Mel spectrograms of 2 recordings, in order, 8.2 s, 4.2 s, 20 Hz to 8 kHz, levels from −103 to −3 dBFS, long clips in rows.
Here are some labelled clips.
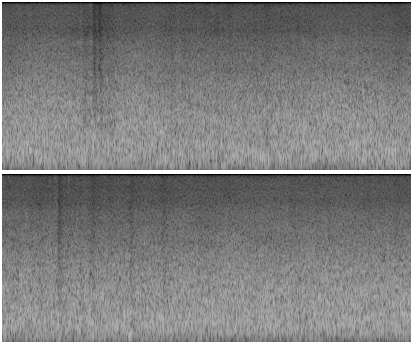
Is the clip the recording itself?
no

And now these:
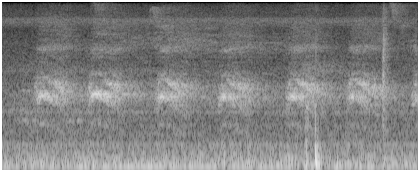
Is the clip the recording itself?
yes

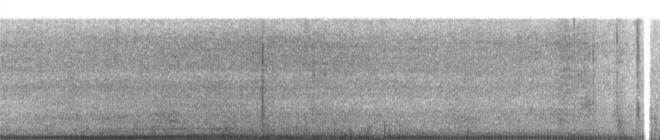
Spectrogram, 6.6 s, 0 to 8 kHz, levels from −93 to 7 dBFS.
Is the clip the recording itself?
yes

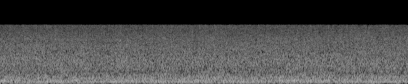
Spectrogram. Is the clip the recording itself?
yes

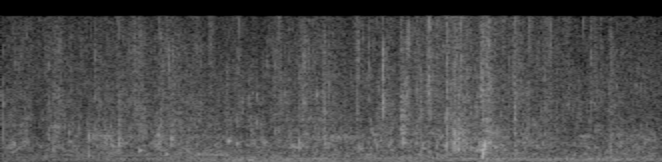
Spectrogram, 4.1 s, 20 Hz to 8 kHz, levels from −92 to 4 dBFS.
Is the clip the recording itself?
yes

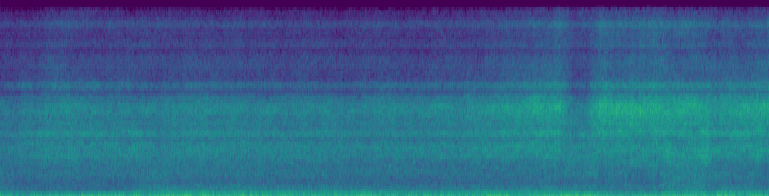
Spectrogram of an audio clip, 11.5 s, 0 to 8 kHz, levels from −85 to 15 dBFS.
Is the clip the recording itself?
no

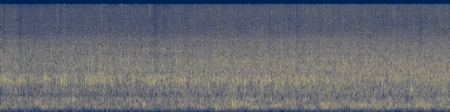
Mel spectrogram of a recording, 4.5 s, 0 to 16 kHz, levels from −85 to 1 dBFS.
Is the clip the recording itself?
yes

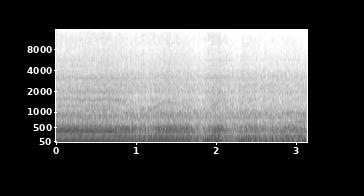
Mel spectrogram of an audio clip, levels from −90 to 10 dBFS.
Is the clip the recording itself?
yes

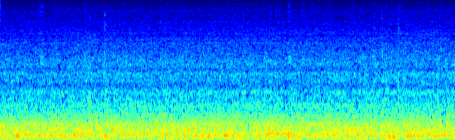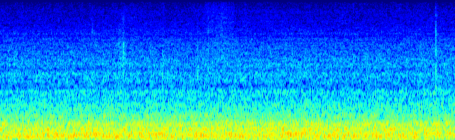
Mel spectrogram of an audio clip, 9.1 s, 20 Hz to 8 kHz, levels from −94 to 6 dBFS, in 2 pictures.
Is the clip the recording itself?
yes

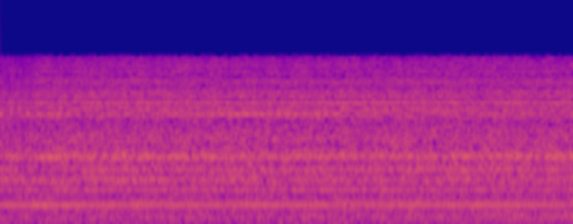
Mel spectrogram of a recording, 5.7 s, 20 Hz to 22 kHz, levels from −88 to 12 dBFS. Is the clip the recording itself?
yes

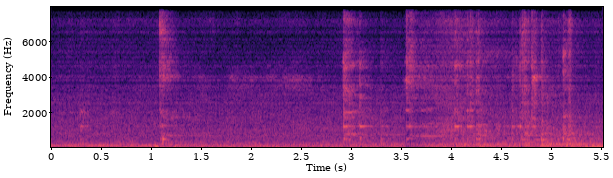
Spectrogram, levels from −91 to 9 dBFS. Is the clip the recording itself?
no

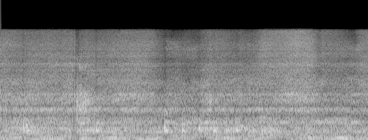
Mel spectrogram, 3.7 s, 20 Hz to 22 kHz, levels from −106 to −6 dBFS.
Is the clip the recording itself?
no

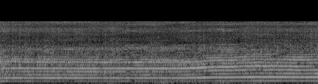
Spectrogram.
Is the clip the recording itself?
no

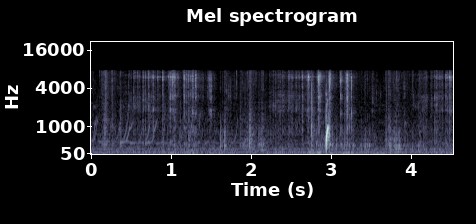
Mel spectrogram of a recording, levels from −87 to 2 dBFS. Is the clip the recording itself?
yes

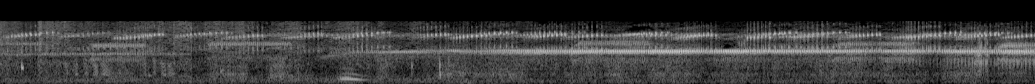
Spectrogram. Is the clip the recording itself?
yes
